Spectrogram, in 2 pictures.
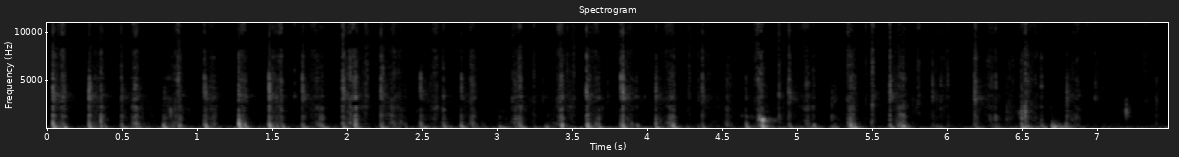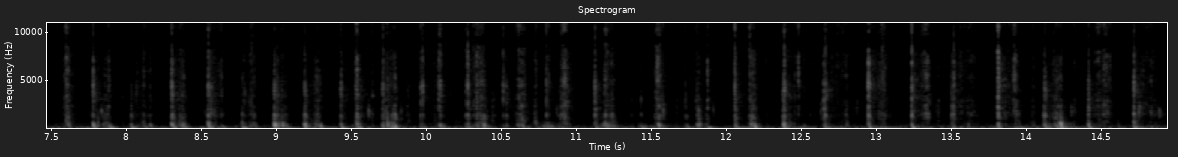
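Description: A solid yellow bar of soap is held upright and scratched with long nails, making a rapid, continuous stream of dry scratching and tapping clicks. The short, sharp ticks run densely for the whole stretch at a quiet, steady level.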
